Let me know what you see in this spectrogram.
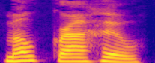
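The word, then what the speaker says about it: mo ghrá thú: use modra Thursday this is roughly pronounced mokra who the first word rhymes with low don't be fooled by the th in the last word Thursday should sound like the noise an L makes some Regional accents pronounce it a little more like huh but the important point is that you should use an H sound for the word literally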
